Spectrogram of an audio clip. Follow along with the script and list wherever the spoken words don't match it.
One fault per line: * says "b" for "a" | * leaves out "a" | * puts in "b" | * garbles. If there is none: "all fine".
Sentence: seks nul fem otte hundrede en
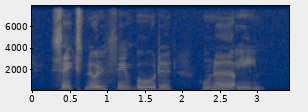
all fine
